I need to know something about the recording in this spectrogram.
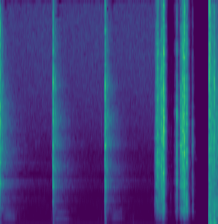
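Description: Five short, sharp clicks with near silence between, roughly half a second apart at first and the last two closer together, over a faint low hum: sound effects of an animated title graphic.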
